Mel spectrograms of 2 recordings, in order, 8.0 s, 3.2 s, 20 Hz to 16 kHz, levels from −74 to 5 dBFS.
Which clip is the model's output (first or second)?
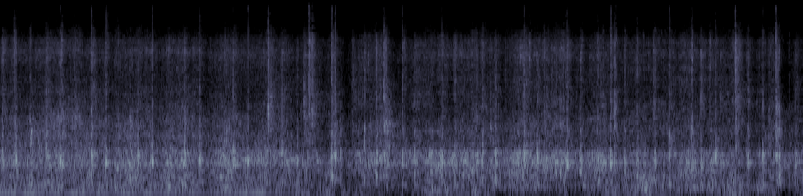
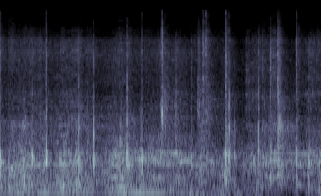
second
